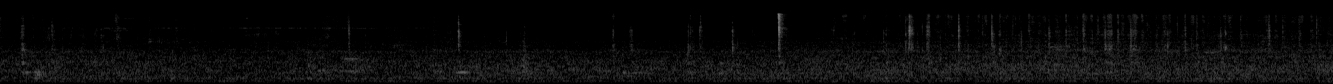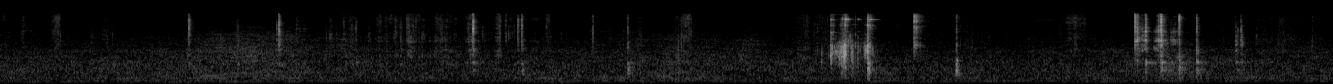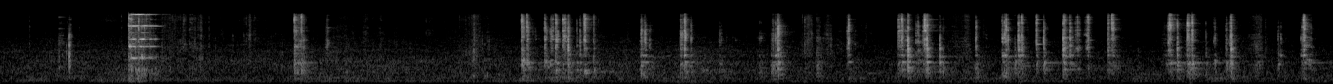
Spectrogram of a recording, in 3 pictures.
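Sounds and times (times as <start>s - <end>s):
hand tools clinking on metal parts: 28.0s - 28.4s, 31.9s - 39.9s.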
